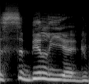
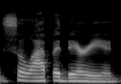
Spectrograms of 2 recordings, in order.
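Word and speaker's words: Sabellariid: I call them the Sibyliad worms, and I know that's wrong. Salapidariid reef. Okay. And I believe Boom, that's you as nailed it.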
